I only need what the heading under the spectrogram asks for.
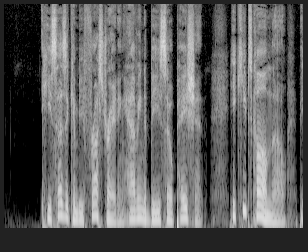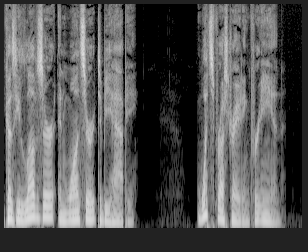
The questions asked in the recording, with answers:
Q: What's frustrating for Ian?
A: Having to be so patient is frustrating for Ian.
